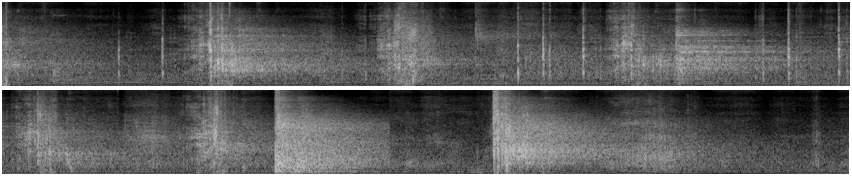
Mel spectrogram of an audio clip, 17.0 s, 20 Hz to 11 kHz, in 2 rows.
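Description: Hockey shots taken in quick succession with a CCM FT6 Pro Jetspeed stick: a sharp crack of blade on ice and puck roughly every two seconds, the louder ones ringing on in the rink.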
